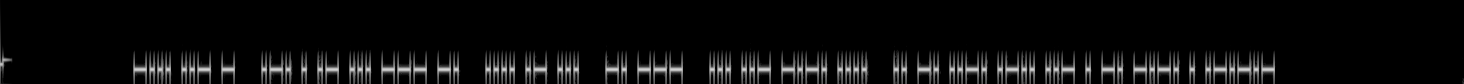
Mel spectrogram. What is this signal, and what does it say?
Morse code, heard as a keyed tone, about 30 wpm, 700 Hz. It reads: BUT REASON HAS NO SUCH INFLUENCE.
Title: Sentences from Top 1100 Words 30wpm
